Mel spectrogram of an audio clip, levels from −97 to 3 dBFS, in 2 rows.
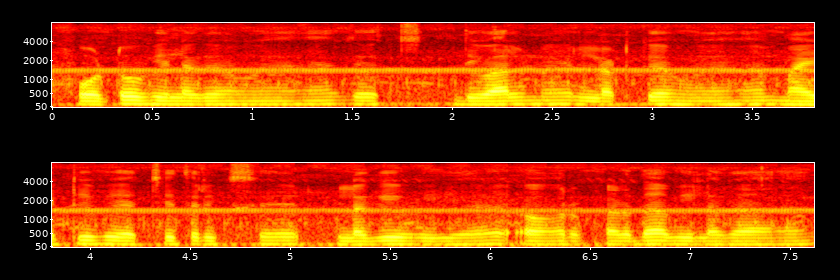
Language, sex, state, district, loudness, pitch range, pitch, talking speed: Hindi, male, Maharashtra, Washim, -19 LUFS, 115-125 Hz, 115 Hz, 190 wpm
